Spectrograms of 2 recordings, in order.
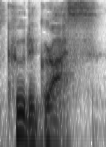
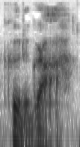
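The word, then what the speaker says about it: coup de grâce: If they don't know better, when there's an E following the consonant, then you do pronounce the consonant at the end of a French word. So it's coup de grace, not coup de grace.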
